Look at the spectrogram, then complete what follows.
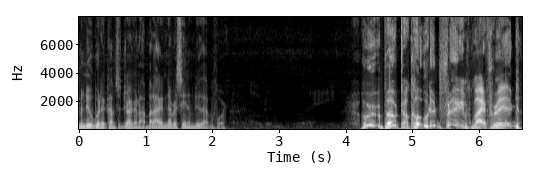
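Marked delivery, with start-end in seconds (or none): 4.2-6.6 high, loud, drawn-out put-on voice; hammed-up character threat. Gamer voicing a fiery threat to a foe, hammed-up. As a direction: play it big, stretching the words.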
